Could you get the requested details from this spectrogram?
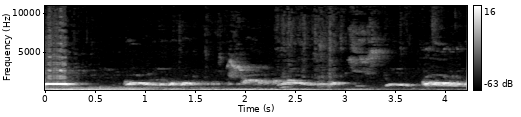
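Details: Zebra dove of the cemani variety: a brief bright note, then smooth rolling coos rising slightly and tumbling down in short trills, ending with two separated coo phrases over quiet background.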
